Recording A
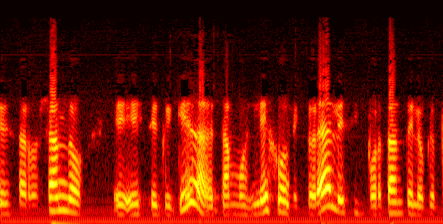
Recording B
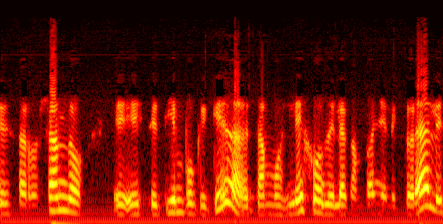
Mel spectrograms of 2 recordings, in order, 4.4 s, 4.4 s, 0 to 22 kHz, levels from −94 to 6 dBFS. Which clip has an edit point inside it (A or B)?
A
